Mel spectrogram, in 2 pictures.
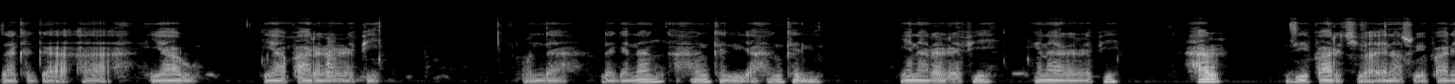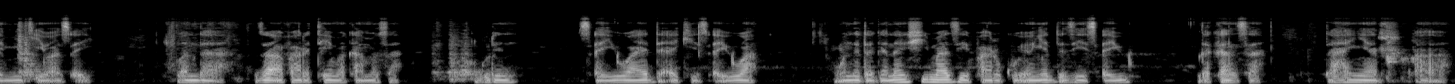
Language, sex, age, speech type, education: Hausa, male, 46-60, spontaneous, tertiary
